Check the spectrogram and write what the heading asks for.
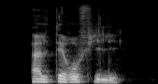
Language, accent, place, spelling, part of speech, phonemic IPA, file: French, France, Lyon, haltérophilie, noun, /al.te.ʁɔ.fi.li/, LL-Q150 (fra)-haltérophilie.wav
- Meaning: weightlifting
